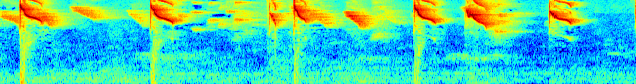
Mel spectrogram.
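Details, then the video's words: Male buxtoni white-eye giving loud, high chirps that drop in pitch, each followed by a softer trailing note, repeated roughly every second. Meant to provoke other white-eyes to sing. Faint low hum behind. "Buxtoni Menaikan Emosi Burung Pleci Bahan Agar Pleci Bustomi Gacor Cepat Bunyi"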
